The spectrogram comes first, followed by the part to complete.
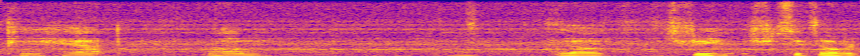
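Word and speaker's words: p̂: by the way um sample proportions are represented by P with a a hat on top and it's usually pronounced P hat um the three six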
